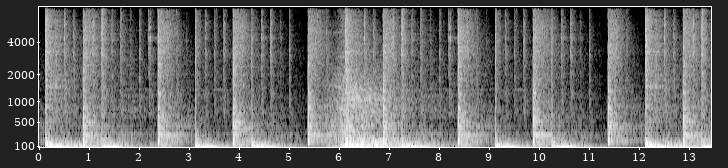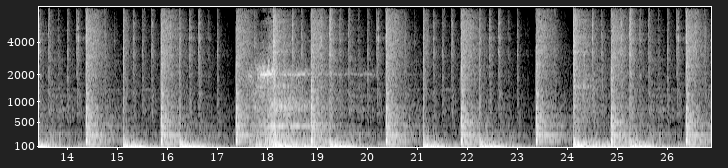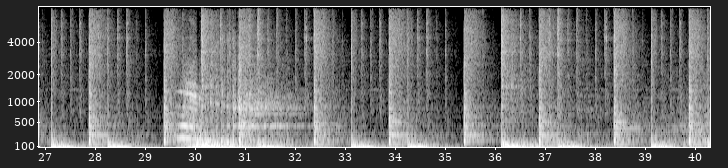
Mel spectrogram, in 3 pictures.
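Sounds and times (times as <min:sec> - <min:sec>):
drums: 0:00.0 - 0:40.2
sound effects: 0:17.6 - 0:20.2, 0:29.6 - 0:32.6.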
